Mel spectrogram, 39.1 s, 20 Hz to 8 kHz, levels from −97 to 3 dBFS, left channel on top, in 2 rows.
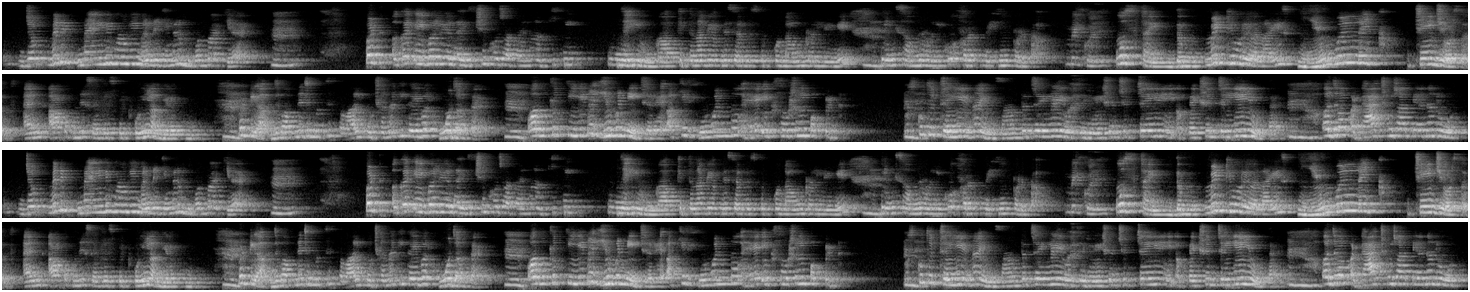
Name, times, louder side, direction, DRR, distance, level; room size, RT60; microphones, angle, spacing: voice 1, 0.2-3.2 4.8-7.2 7.5-7.6 8.1-10.0 10.3-13.8 14.8-18.2 18.8-19.6 19.8-22.1 22.7-25.9 26.5-30.6 31.8-36.6 37.1-38.9, equal, 55° right, -1 dB, 3.0 m, -21 dB
voice 2, 3.6-3.9 11.5-11.8 14.2-14.8 22.5-22.7 26.2-26.5 31.6-31.9 33.5-33.9 36.7-37.1, right 2 dB, 35° right, -3 dB, 1.3 m, -28 dB
14.5 x 6.5 x 3.0 m, 0.77 s
head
